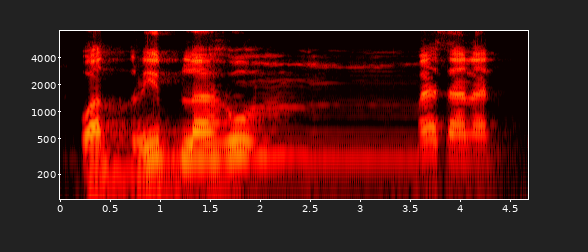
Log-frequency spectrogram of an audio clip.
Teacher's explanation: Ada gunahnya. Ada gunah mim bertemu mim. Ditahan.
